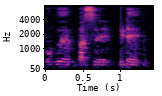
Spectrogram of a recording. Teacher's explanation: அதை அடுத்து ஒரு வல்லின உகரம் பூ வந்திருக்கு அப்படின்னா இப்ப இந்த பூ வந்து கடைசியில தான் வந்திருக்கு. கடைசியில வந்திருந்தாலும் இதனுடைய மாத்திரை ஒரு மாத்திரை தான், அரை மாத்திரையாக குறையாது.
